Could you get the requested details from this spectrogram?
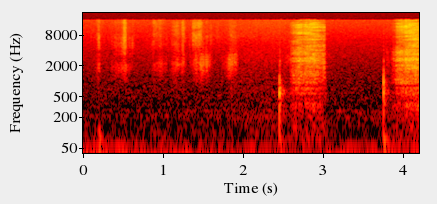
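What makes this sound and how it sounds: A gloved hand writes with orange chalk on a small, solid slate chalkboard set in a wooden frame. Soft, quick scratching strokes give way to sharp taps of the chalk meeting the slate, each followed by longer, bright, rasping scratches.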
